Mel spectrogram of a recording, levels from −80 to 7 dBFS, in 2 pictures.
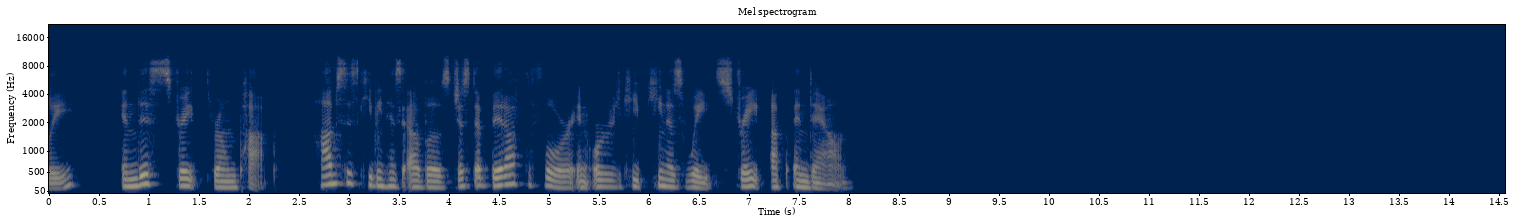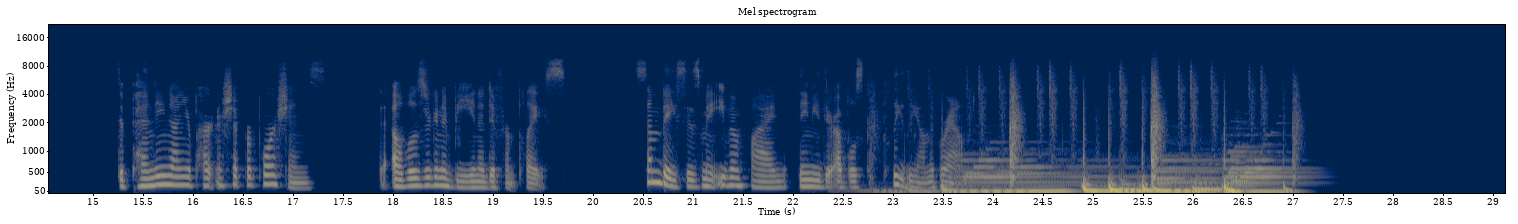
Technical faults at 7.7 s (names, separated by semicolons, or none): none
